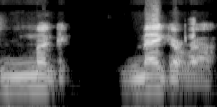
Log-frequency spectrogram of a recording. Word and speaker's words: Megara: I would just like to make sure that I'm pronouncing her name. Megara. It's Megara.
